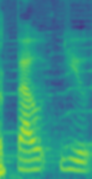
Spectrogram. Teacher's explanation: The break in sound signifies the stop T.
